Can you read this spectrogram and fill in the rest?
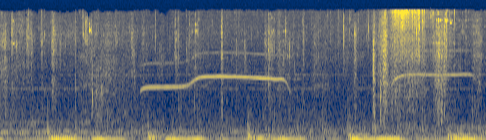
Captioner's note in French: Sifflements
